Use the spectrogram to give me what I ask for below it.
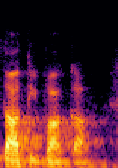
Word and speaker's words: Tatipaka: Next, the pronunciation is तातीपाका.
